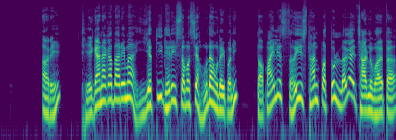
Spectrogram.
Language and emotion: Nepali, surprised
